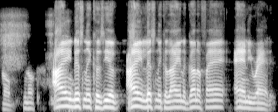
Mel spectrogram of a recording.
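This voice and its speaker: A man's voice: on the high side, steady tone, a little fast, bright, forceful tone. A man co-hosting a podcast, chatting casually in a laid-back, slangy way. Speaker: podcast co-host. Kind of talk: casual chat.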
